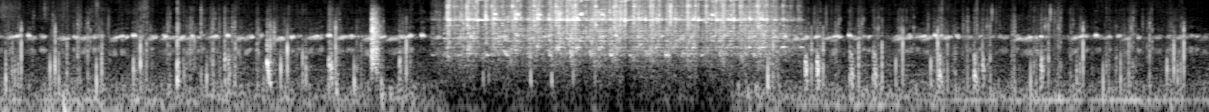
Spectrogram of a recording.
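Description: Frogs croak in rapid, repeated pulses over a steady high chirping drone. Midway, a dense, louder wash of chorus swells for several seconds before the rhythmic croaking resumes. No one speaks.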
